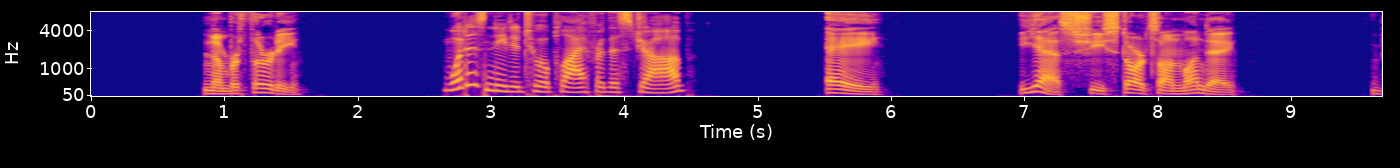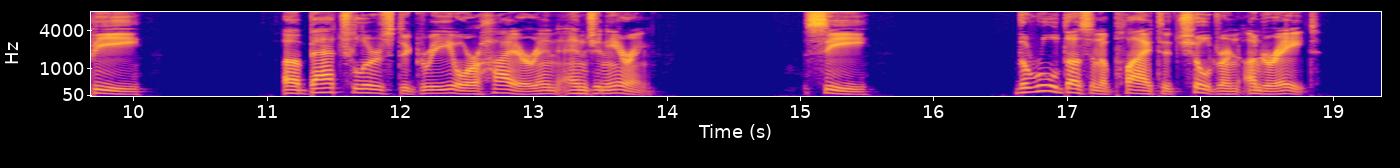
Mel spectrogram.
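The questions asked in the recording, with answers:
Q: What is needed to apply for this job?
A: B: A bachelor's degree or higher in engineering.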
